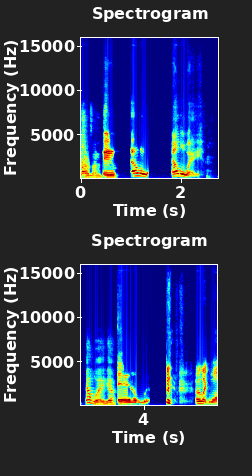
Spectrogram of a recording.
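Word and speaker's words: Eyllwe: So and her the wiki has the place is pronunciations from on it too. Elway.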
